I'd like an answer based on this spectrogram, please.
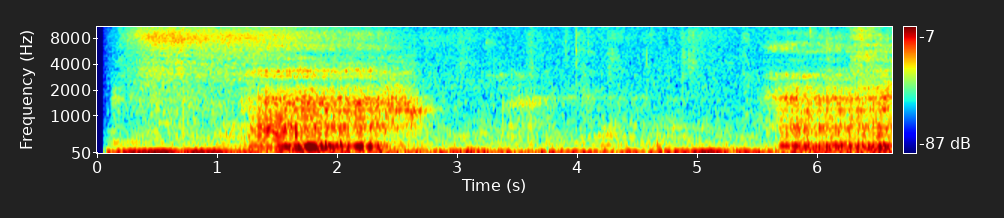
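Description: Two long, low, rumbling snores on inhalation with a quieter breath between, over steady low room hum.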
